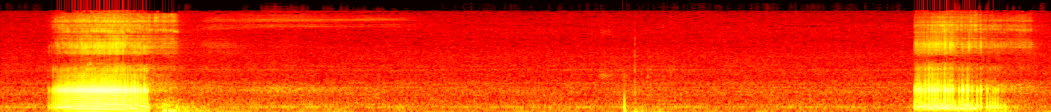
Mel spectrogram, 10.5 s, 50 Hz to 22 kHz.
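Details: Snoring Pomeranian recorded 4 November 2015: two loud rasping snores about eight seconds apart, each a second long with a rattling buzz, separated by quiet breathing and a soft click in a still room.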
